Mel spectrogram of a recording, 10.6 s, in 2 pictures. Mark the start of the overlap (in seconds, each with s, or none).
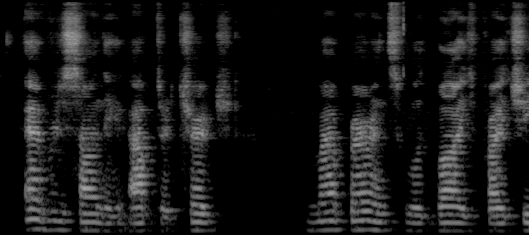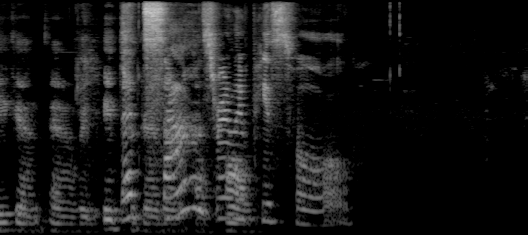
6.5 s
